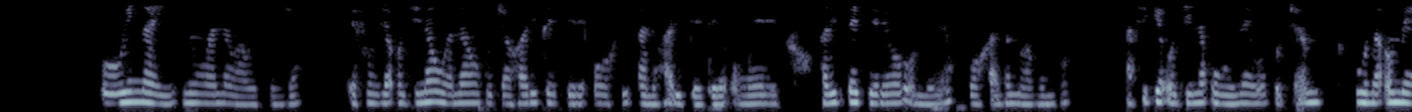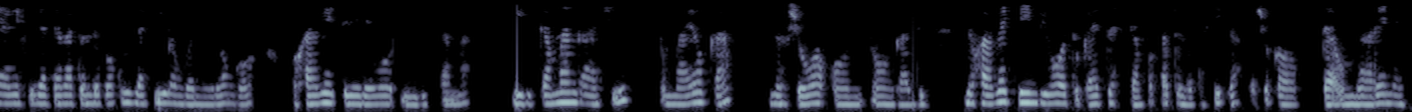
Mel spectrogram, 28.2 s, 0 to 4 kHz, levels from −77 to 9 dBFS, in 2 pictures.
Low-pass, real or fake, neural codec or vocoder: 3.6 kHz; real; none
